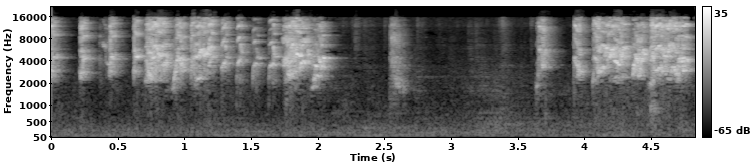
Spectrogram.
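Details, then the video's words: Colony of lovebirds in a mini aviary, their calls prompting other birds to chatter at length; a long burst of piercing, grating chatter, a quiet gap, then another shrill outburst. "Suara Lovebird Koloni Bikin Burung Lain Ikut Ngekek Panjang"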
